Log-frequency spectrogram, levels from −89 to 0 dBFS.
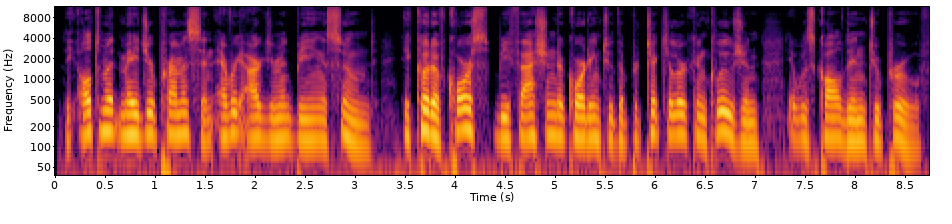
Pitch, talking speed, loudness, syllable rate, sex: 135 Hz, 180 wpm, -19 LUFS, 6.3 syllables/s, male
